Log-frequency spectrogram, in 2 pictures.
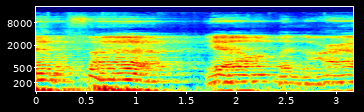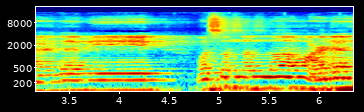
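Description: A man chanting a Muslim prayer (doa) in long, drawn-out melodic phrases, pausing for breath twice.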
